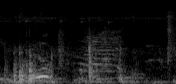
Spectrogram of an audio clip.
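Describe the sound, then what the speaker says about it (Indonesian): A goat bleats at a village goat farm in Sigi, Indonesia, one wavering close bleat followed by a few fainter calls and rustling, with a person speaking nearby. "Sehat kambing om."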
